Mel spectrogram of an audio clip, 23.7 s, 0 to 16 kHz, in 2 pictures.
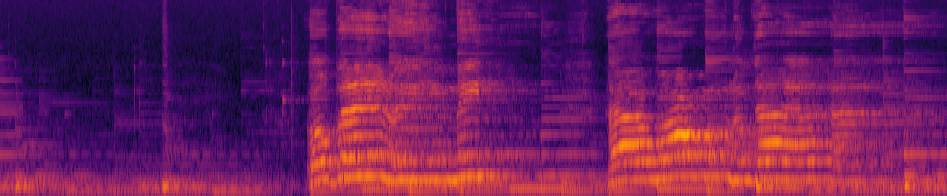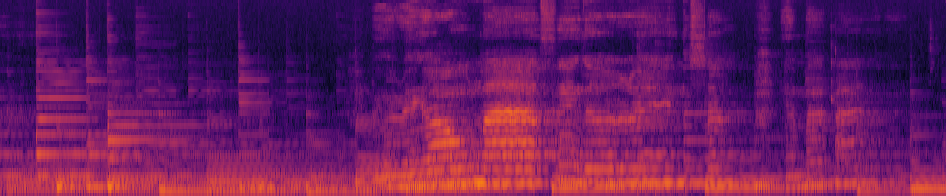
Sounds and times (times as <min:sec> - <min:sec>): Music: 0:00.0 - 0:23.6.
